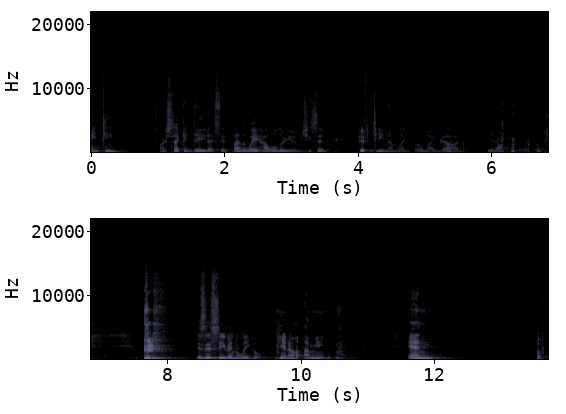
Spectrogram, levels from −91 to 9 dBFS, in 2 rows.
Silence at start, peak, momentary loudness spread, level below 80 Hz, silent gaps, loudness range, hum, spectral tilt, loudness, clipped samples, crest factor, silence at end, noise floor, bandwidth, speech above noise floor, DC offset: 0 s; -32 dBFS; 18 LU; under -90 dBFS; none; 14 LU; none; -3.5 dB/octave; -55 LUFS; under 0.1%; 28 dB; 0 s; under -90 dBFS; 14 kHz; over 32 dB; under 0.1%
